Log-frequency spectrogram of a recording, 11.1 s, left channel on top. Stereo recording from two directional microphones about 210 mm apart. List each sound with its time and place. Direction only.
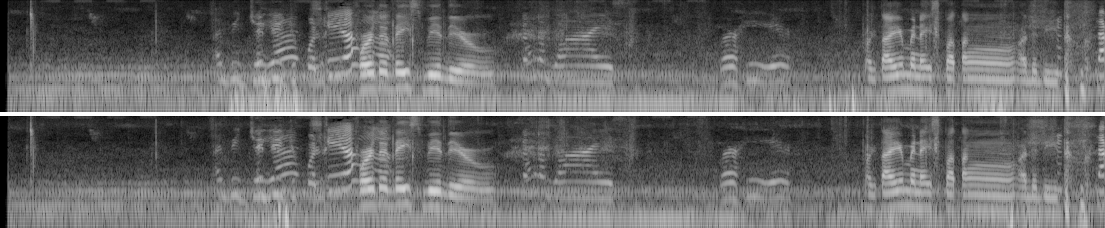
2.1 s speech: 15° left (ahead or behind)
3.2 s speech: 25° left (ahead or behind)
3.5 s speech: 5° right (ahead or behind)
8.8 s speech: 10° right (ahead or behind)
10.3 s speech: 30° left (ahead or behind)
10.6 s speech: 10° right (ahead or behind)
